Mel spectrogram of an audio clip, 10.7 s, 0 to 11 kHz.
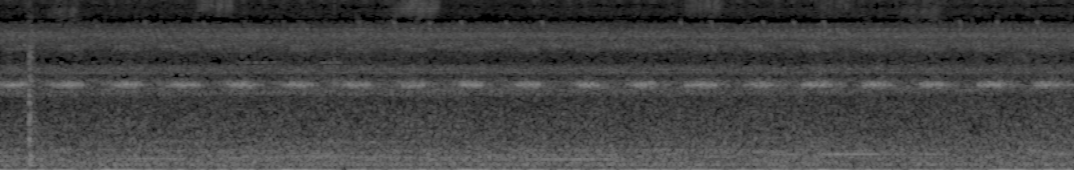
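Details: Crickets singing at dusk around a home deck with a resting chihuahua puppy; bright high-pitched chirps tick at a steady pace, about every 0.6 seconds, above a dense low hum, with one brief click near the start.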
